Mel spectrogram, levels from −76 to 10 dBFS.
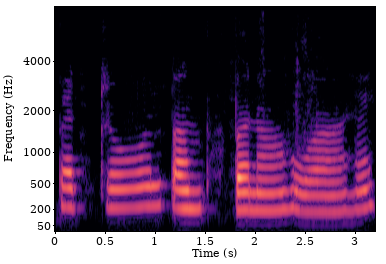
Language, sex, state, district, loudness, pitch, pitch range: Hindi, female, Chandigarh, Chandigarh, -21 LUFS, 205 Hz, 190-215 Hz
